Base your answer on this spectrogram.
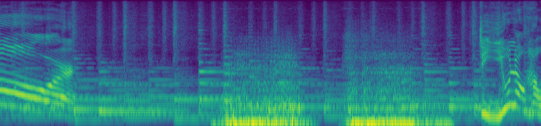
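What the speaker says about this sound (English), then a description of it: "The T-Rex says, roar!" A cartoon T-Rex roar, two loud, harsh bursts of rumbling roaring set between sung and spoken passages, with a child-like voice heard around them.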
